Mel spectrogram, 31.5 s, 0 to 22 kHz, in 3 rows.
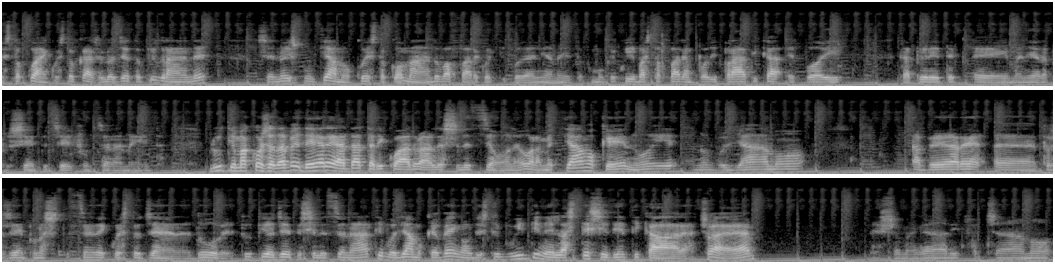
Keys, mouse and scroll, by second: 4.6 click, 5.8 click, 10.0 click, 15.7 click, 16.6-17.8 drag, 20.2 click, 21.8-24.2 drag.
